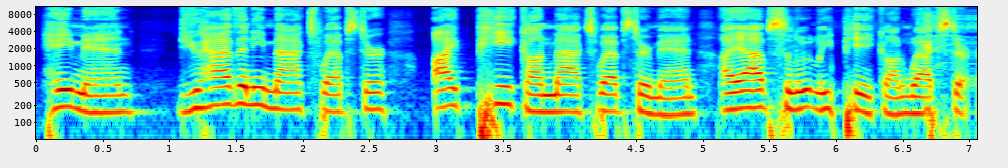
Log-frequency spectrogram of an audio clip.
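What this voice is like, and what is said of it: Imitating a girl's voice at party. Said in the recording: “I'm doing her voice as best I can”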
